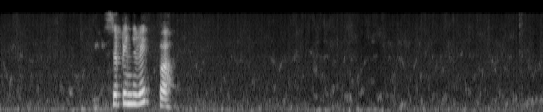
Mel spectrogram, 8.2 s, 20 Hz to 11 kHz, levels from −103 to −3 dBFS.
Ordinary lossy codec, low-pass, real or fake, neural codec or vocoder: Opus, 64 kbps; 7.2 kHz; fake; codec, 16 kHz, 4 kbps, X-Codec, HuBERT features, trained on LibriSpeech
